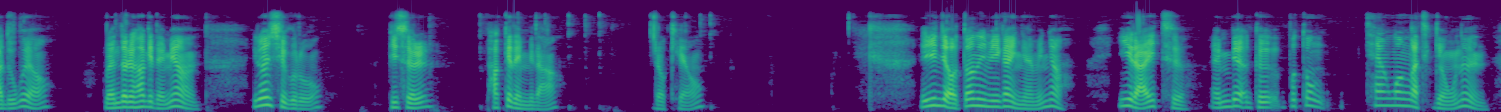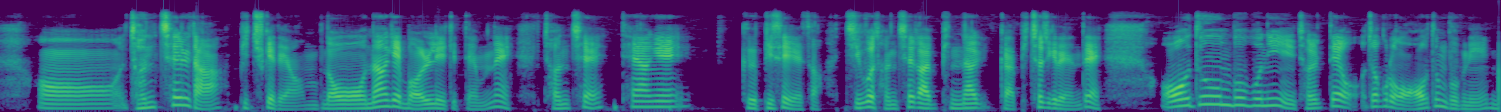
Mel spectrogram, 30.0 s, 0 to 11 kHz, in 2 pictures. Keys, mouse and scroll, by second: 1.1 click, 4.7 alt+right click, 5.4 alt+click, 5.8 alt+right click, 6.9 click, 10.0-11.4 drag.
